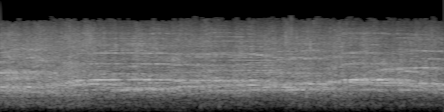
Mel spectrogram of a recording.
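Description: audience applause and cheering

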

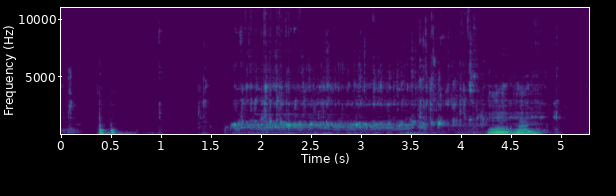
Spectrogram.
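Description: wine being poured

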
